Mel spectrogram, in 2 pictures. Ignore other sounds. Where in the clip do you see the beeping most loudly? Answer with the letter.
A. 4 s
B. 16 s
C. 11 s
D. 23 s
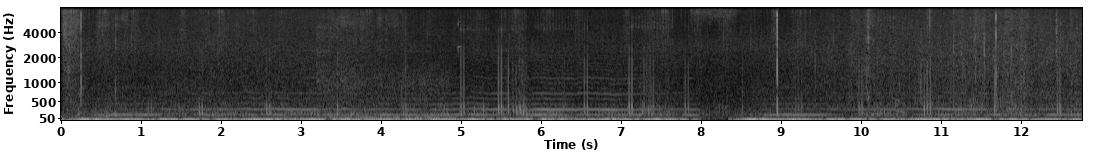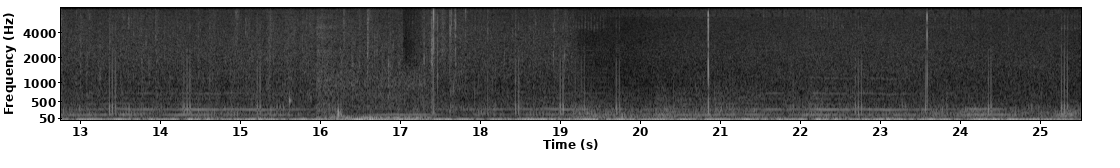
B.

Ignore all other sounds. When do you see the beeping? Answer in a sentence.
You can hear the beeping from 3.1 to 5.0 s and from 15.9 to 17.4 s.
